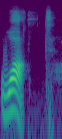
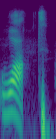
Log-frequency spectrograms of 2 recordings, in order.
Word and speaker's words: walked: Ed is pronounced as t.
